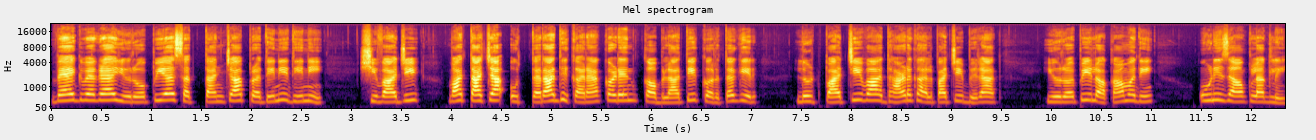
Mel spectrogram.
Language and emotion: Goan Konkani, neutral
